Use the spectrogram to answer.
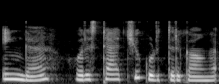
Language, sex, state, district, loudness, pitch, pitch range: Tamil, female, Tamil Nadu, Nilgiris, -16 LUFS, 215 Hz, 190-235 Hz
